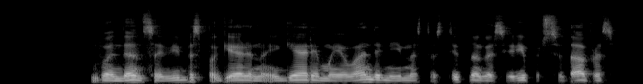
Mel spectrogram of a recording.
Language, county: Lithuanian, Telšiai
